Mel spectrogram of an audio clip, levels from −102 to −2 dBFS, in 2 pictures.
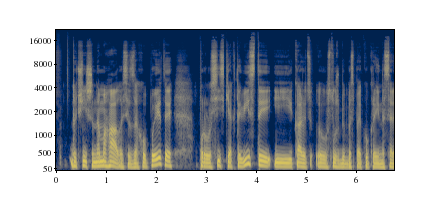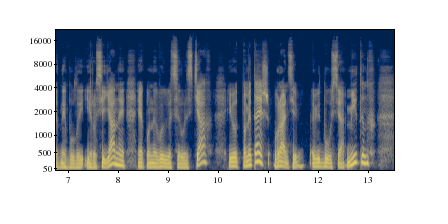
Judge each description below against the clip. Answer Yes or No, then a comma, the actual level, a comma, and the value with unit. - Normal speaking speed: Yes, average, 115 wpm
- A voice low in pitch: Yes, low, 110 Hz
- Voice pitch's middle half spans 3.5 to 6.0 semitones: Yes, average, 4.6 semitones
